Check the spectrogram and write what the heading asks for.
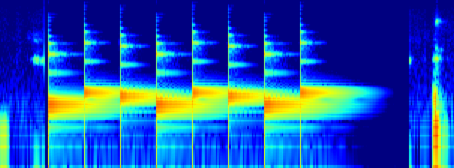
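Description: A bell rings eight quick, evenly spaced strikes, each bright metallic tone overlapping the last before the ringing fades out; a brief rustle and a short voice follow.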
